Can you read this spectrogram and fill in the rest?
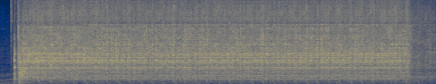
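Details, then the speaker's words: Mahindra Maxximo common-rail diesel, starting trouble, injectors removed and tested open: about six seconds of steady starter whir with no firing and no injector spray; cranks but won't start, traced to a faulty rail pressure control valve. "Injector ஓப்பனில் வச்சுருக்கேன். ஓப்பனில் வந்துட்டு injector fire ஆகலை, spray ஆகலை."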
